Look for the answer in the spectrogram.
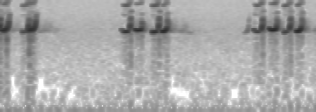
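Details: Loud, ringing clusters of three or four metallic notes from a rain quail, three clusters spaced just over a second apart, each slightly harsh and rapidly delivered.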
